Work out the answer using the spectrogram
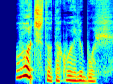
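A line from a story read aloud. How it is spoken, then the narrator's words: Sighing. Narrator (Russian): вздохнула я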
